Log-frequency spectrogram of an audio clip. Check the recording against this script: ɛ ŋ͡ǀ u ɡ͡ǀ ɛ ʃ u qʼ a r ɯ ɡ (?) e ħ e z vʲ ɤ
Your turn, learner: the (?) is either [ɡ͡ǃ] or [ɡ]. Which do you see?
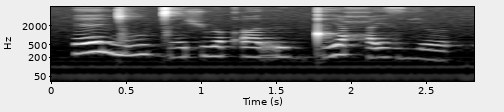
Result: ɡ͡ǃ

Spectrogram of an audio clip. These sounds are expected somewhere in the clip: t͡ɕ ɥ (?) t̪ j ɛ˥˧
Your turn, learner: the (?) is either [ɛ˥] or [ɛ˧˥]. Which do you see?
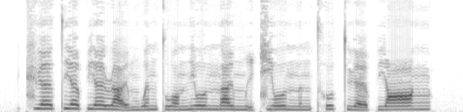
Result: ɛ˥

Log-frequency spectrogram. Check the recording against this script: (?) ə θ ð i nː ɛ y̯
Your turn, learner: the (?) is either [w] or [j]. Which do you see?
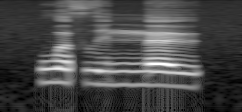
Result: w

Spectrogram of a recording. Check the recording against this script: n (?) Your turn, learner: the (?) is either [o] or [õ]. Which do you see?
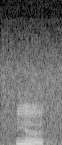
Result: õ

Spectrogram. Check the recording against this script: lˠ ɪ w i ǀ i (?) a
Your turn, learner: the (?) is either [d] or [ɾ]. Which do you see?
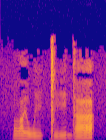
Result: d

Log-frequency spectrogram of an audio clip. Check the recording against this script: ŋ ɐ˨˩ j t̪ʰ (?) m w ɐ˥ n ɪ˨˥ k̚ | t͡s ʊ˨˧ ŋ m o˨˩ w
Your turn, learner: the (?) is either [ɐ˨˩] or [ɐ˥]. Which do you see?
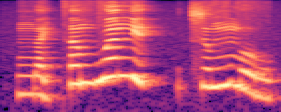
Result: ɐ˥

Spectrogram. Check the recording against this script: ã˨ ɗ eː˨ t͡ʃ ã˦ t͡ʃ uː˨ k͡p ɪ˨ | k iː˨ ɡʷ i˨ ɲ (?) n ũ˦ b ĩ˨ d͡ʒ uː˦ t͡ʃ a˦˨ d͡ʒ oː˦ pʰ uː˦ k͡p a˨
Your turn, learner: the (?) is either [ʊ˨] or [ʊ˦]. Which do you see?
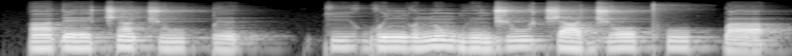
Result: ʊ˨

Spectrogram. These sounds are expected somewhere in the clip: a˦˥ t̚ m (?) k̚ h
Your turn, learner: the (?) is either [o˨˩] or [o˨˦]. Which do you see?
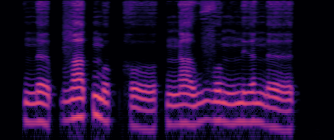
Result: o˨˩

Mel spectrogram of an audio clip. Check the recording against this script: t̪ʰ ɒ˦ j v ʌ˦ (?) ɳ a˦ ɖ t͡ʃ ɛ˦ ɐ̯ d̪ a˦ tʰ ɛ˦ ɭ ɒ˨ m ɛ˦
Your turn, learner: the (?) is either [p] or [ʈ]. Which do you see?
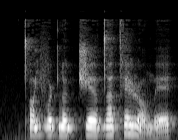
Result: ʈ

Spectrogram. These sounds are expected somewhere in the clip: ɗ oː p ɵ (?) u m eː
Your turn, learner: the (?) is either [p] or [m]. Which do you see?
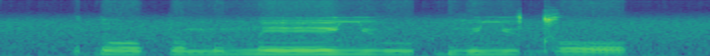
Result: m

